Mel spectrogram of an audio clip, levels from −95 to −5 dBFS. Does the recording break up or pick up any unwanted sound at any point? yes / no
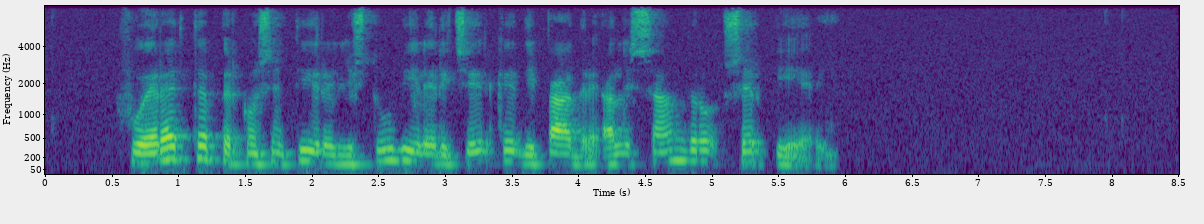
no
